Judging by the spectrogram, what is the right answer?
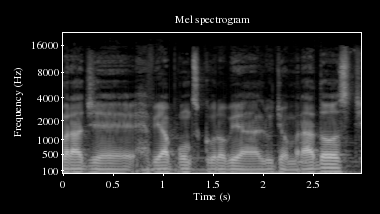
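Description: Over music in the background, a man with a very deep, low voice speaks at a fairly slow pace in a monotone, flat way. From Slovakia. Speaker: musician podcaster. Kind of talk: solo podcast monologue. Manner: casual.

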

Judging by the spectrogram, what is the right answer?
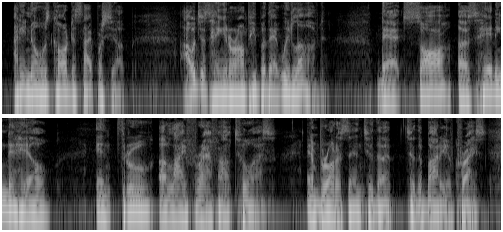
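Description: A man's dark, mellow, somewhat breathy voice in a South Carolina accent, medium in pitch, at a moderate pace with very wide pitch swings. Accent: Southern US (South Carolina). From US South, rural South Carolina. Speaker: military retiree sharing faith testimony. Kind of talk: testimony.

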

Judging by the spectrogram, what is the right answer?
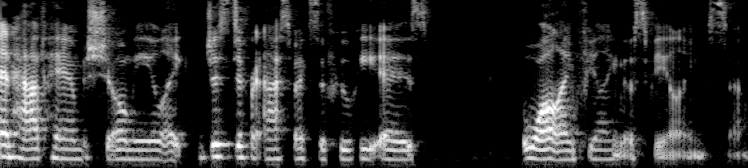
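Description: This woman has a plain, everyday voice with fairly low pitch, talking at a moderate pace with fairly even intonation and big swings in loudness. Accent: American. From US Midwest, Southwest Michigan. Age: 20s. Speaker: podcast host, guest on another podcast. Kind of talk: casual chat.

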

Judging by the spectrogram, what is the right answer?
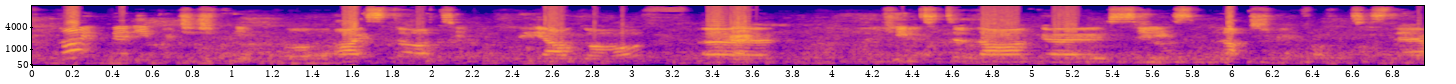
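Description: Noticeable noise fills the background. Over it, a woman speaks at a moderate pace. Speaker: property journalist. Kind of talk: casual interview. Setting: live at a property show. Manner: halting.

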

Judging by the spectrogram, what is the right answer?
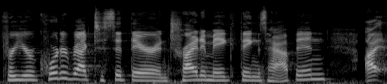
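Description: A woman with a medium-pitched voice speaks at a moderate pace. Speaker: sports podcast co-host. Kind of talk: casual sports chat.

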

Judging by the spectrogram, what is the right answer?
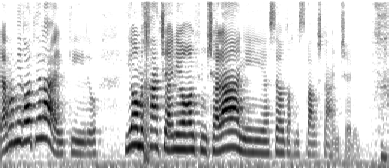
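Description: At a fairly quick pace, the voice shows big swings in loudness and very wide pitch swings. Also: woman, fairly high pitch for a woman. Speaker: activist. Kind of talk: casual chat.

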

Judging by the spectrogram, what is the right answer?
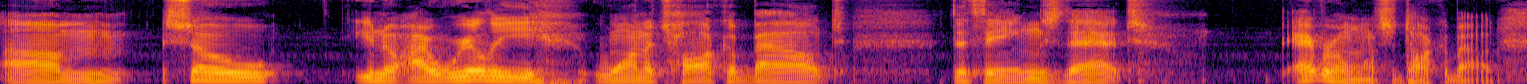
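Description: Relaxed in tone, a man with a fairly low pitch and ordinary pitch variation speaks at a fairly slow pace with long, frequent pauses in a very clean recording with a silent background. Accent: Southern US. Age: 50s. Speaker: podcast host and outdoor TV show host. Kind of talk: solo introductory monologue. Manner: relaxed, many filler ums.

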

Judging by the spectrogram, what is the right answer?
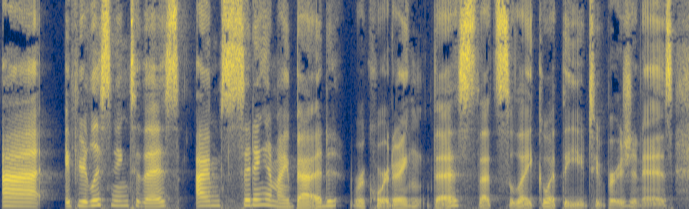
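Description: Dry and close with no echo, a woman speaks at a moderate pace with hardly any pauses on a very clean recording with a silent background. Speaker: podcast host. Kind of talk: casual monologue. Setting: home, recording on bed. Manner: casual, filler-heavy.

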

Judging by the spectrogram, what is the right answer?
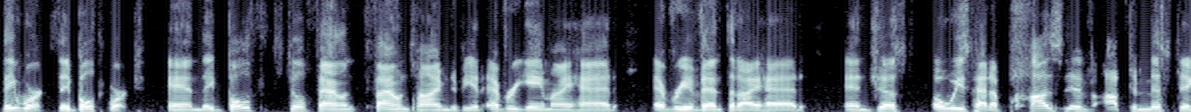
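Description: A man with a New York-New Jersey accent talks with fairly even intonation in a dry, close sound with no echo. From northern New Jersey. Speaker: political commentator. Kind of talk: interview.

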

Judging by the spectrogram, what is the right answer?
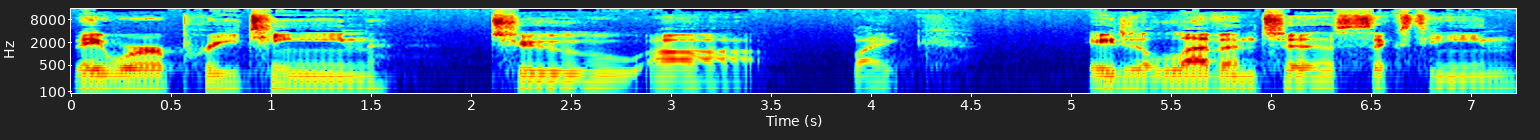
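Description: Speaking at a very slow pace, a man leaves long, frequent pauses and shows ordinary pitch variation. The recording is very clean, with a silent background. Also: medium pitch for a man. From Northwest Indiana, near Chicago. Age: 40s. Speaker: broadcasting operations director and stunt performer. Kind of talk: radio interview.

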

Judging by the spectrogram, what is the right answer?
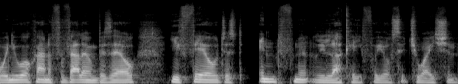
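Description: In a British accent, a man with a fairly low pitch talks at a very fast pace on a very clean recording with a silent background. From Britain. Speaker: podcast host and fitness instructor. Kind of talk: solo podcast monologue with practical tips. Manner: conversational.

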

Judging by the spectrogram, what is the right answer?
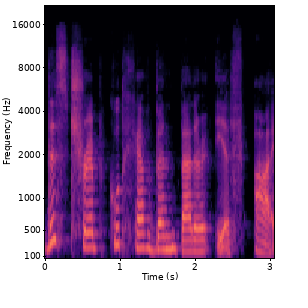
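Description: A woman of medium pitch speaks at a very slow pace on a very clean recording with a silent background. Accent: Polish. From Poland. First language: Polish. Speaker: life coach. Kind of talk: solo podcast monologue.

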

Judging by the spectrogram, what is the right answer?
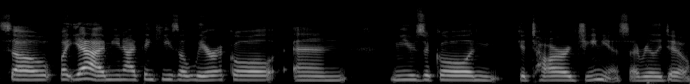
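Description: The woman's voice sits at medium pitch, and her intonation is monotone and flat. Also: fairly slow pace, very clean recording, silent background. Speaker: songwriter and music producer. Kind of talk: casual chat.

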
